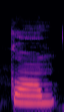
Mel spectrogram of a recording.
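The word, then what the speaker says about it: comb: examples देखें इसकी तो कॉम सीओ एम बी इसके स्पेलिंग्स जो हैं इसमें बी आ रहा है लेकिन एंड पे बी जो है वो साइलेंट है इसी तरह से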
